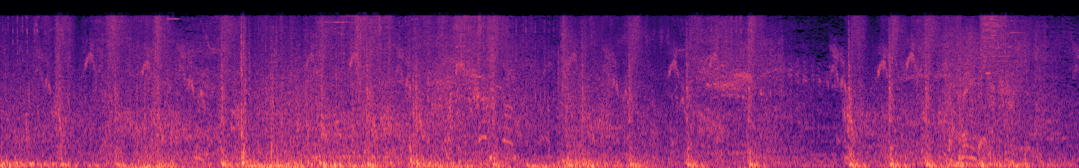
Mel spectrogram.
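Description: Bombarda spell explosions in Hogwarts Legacy, repeated thuds and crashing blasts amid clattering, creaking combat noise against small beasts, loud and busy throughout with a few sharper hits standing out.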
